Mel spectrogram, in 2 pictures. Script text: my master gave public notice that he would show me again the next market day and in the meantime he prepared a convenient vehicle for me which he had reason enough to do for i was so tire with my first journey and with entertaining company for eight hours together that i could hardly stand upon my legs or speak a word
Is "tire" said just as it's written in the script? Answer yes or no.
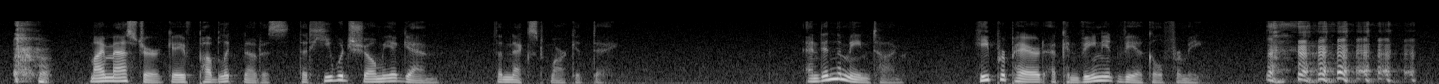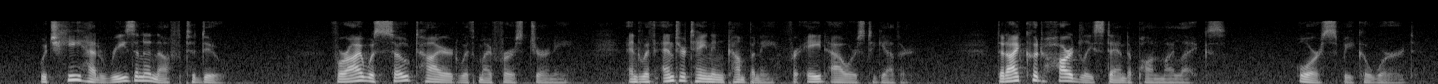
no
